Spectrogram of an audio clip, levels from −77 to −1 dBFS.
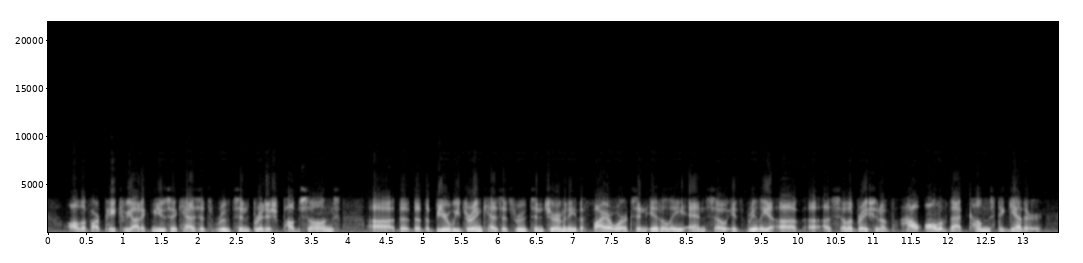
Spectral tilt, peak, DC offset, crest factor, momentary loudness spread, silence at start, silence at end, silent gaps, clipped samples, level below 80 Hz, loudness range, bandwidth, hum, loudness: -7.5 dB/octave; -2 dBFS; under 0.1%; 18 dB; 6 LU; 0.05 s; 0.05 s; none; under 0.1%; -48 dBFS; 2 LU; 6 kHz; none; -21 LUFS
